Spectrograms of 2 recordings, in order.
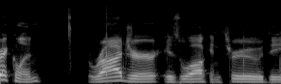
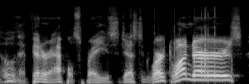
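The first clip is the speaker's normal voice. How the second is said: enthusiastic praise; 7 dB louder than usual. Retold or imitated. Voicing a pleased dog owner.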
